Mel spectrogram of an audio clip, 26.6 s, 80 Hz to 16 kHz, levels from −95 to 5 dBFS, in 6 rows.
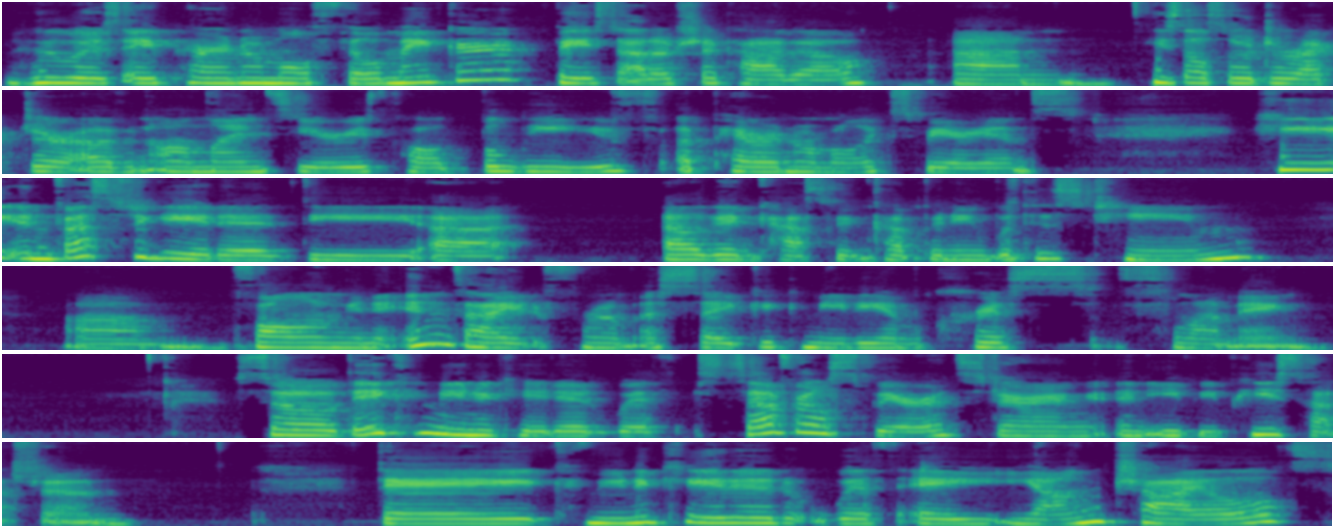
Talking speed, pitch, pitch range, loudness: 135 wpm, 215 Hz, 200-235 Hz, -15 LUFS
